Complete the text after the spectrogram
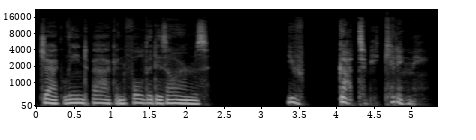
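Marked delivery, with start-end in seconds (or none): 3.3-5.2 stunned, barely voiced disbelief; incredulous whisper. A narrator's reading. Jack whispers his disbelief at the bomb story. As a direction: breathe it out in a hushed whisper.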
